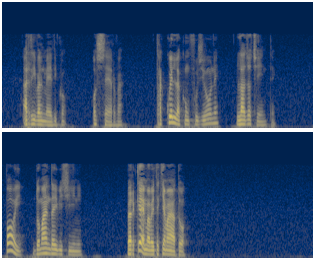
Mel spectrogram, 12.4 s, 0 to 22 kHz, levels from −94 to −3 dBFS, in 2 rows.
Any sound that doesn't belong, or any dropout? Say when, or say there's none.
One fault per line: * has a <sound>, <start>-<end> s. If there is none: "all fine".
all fine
